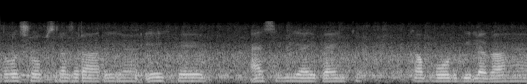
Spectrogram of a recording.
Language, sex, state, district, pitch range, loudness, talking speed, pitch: Hindi, female, Chandigarh, Chandigarh, 150-155 Hz, -18 LUFS, 170 wpm, 150 Hz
